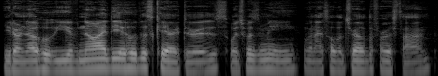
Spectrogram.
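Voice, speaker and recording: A man's voice: mid-range voice, flat delivery, fast, a little mellow, smooth, dry recording. A young man giving casual, rambling reaction commentary as a gaming streamer, repeating phrases for emphasis.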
